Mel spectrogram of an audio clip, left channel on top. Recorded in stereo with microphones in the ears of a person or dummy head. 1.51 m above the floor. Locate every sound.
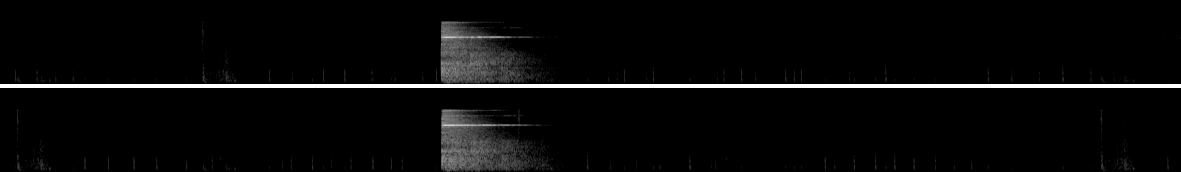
4.4 s hammering: 55° left (ahead or behind), 1.2 m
